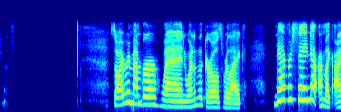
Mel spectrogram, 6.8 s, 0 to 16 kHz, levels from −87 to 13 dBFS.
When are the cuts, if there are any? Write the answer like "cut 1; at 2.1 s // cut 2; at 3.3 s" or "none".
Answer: none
